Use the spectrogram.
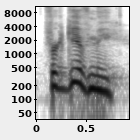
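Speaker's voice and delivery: high, loud theatrical begging; dramatic plea. Pretend. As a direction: beg for mercy, hammed-up. Hammy plea for forgiveness.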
